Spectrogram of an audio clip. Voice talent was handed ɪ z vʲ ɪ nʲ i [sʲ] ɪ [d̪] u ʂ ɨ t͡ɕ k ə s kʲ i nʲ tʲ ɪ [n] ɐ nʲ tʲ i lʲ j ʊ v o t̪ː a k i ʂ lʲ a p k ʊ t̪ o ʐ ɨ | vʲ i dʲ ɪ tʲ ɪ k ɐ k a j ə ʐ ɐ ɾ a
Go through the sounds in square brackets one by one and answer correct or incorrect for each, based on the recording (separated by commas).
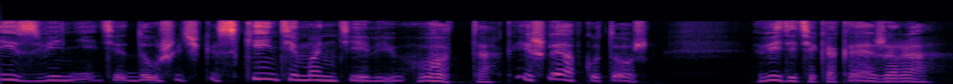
incorrect, correct, incorrect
